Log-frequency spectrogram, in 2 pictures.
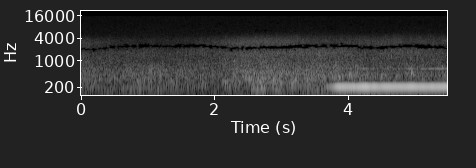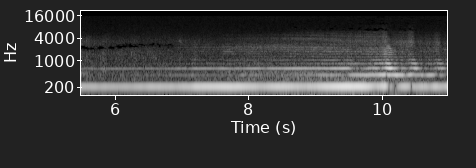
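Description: A shakuhachi (Japanese bamboo flute) enters about four seconds in on one low, long-held note that swells toward the end, over a steady hiss of running water.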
